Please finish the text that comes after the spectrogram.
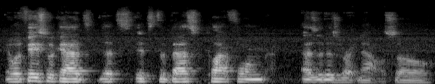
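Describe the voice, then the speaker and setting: An American man hosts an informal interview in a mid-pitched voice. He talks as an instructor would to a student, feeling his way through sentences and rewording them as he goes. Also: moderate pace, rough recording. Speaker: interviewer, online course instructor.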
